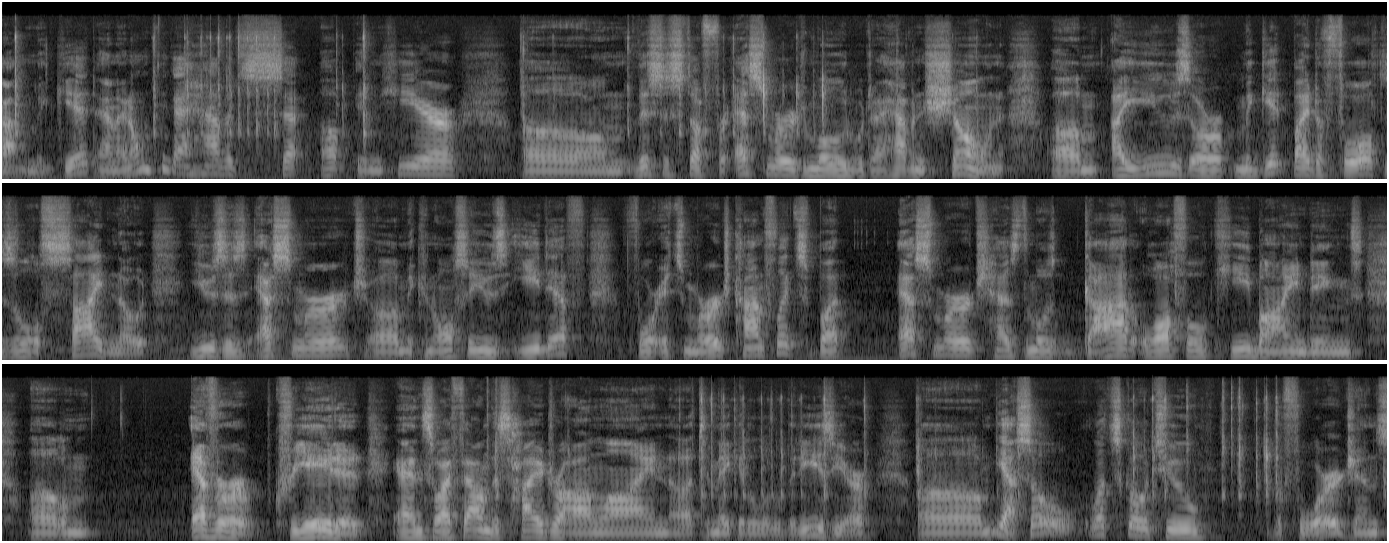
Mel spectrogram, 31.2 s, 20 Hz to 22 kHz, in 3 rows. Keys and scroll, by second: 0.1 Down, 0.6 Down, 0.8 Down, 0.8-5.7 Down, 5.7 Up, 5.9 Up, 6.1-6.6 Up, 7.1 Down, 25.0-25.8 Down, 26.0 Down, 26.6 Down, 26.8 Down, 27.2 Page_Down, 28.4-29.1 Down, 29.3 Down, 29.4 Down, 29.7 Return, 29.9-31.1 typing.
